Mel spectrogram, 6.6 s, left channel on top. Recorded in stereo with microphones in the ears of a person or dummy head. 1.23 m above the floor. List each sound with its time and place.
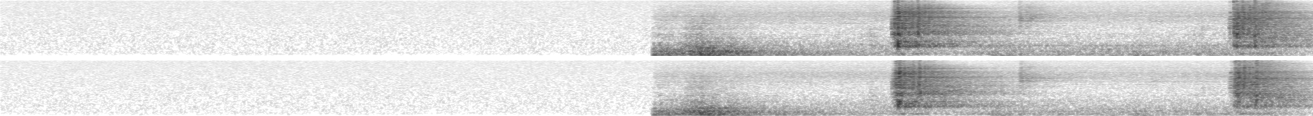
3.3 s a camera shutter: 35° left (ahead or behind), 4 m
